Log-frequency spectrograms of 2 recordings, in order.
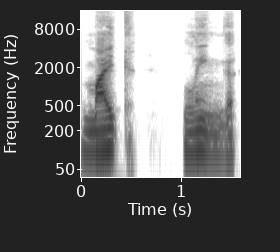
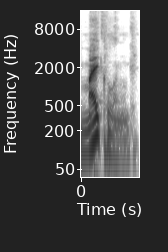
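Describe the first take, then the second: First: The name is said slowly, words kept apart. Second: The name is said quickly, words run together. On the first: The speaker calls it right. "I had to say that slowly" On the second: The speaker calls it wrong. "I felt like I was saying Mike Ling"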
